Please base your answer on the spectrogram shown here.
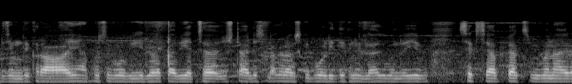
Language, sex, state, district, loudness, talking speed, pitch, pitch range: Hindi, male, Chhattisgarh, Bilaspur, -24 LUFS, 240 wpm, 140 Hz, 135-140 Hz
